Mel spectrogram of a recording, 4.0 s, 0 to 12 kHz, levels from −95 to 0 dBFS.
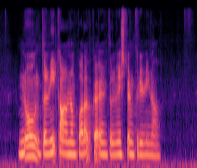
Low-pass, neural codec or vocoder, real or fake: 9.9 kHz; autoencoder, 22.05 kHz, a latent of 192 numbers a frame, VITS, trained on many speakers; fake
